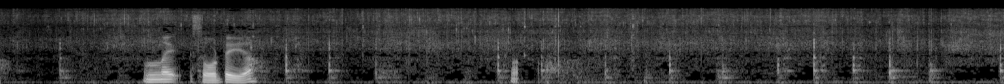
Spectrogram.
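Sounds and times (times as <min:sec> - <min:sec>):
oil sizzling in a pan: 0:00.0 - 0:10.0
utensil scraping a pan: 0:02.7 - 0:10.0.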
